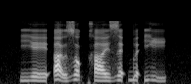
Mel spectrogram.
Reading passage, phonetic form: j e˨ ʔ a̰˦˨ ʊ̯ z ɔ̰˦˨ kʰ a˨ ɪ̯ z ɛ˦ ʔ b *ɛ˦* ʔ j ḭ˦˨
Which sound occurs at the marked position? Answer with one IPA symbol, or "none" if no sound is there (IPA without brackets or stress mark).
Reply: ɛ˦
